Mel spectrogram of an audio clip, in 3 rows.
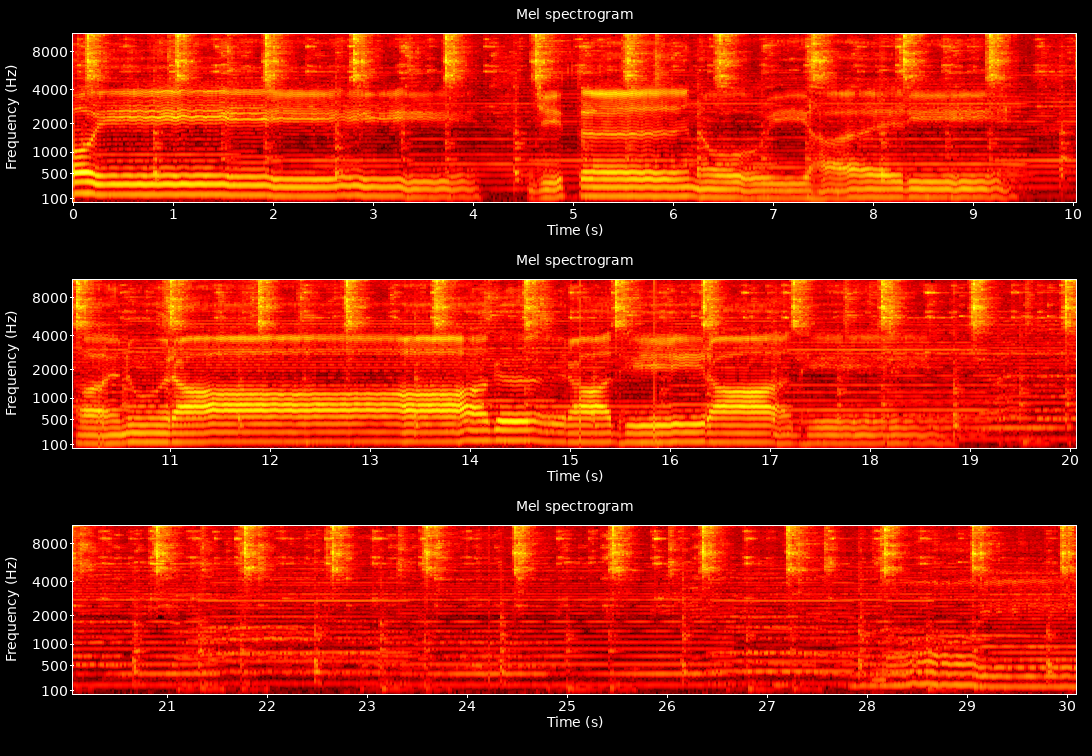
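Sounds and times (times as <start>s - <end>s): harmonium drone and chords: 0.0s - 30.0s
man singing: 0.0s - 30.0s.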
